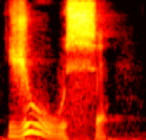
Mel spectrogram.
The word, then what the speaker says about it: juice: The same apply to the word juice, juice. So juice is spelled J-U-I-C-E, J-U-I-C-E. And we pronounce it juice because the combination of letters U-I is pronounced as oo.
